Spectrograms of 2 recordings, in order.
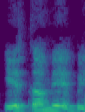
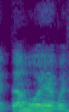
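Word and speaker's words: Entamoeba: No entanto, a Etameba histolítica não é tamoeba, gente. Tem que ter cuidado com a pronúncia dos nomes científicos.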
